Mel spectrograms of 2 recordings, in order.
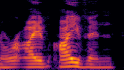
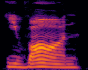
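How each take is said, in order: First: The name has an Americanized pronunciation. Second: The name has a Russian-style pronunciation.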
